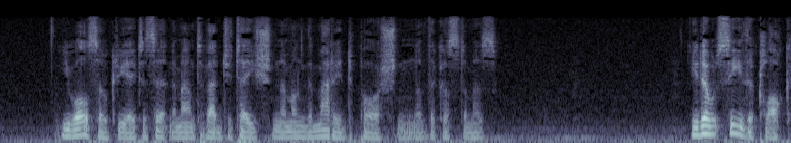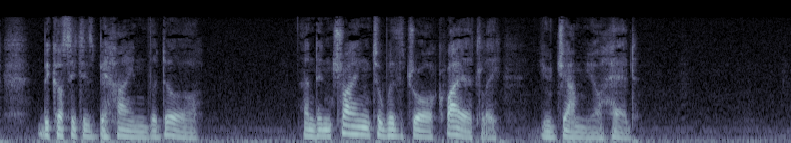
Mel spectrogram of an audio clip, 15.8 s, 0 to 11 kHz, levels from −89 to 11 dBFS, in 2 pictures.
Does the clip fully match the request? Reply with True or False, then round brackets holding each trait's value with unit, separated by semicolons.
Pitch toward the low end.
True (95 Hz)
